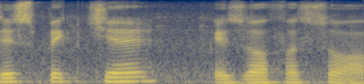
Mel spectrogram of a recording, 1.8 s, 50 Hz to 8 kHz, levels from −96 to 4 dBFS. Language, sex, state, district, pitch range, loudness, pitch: English, male, Arunachal Pradesh, Lower Dibang Valley, 115-150 Hz, -14 LUFS, 135 Hz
